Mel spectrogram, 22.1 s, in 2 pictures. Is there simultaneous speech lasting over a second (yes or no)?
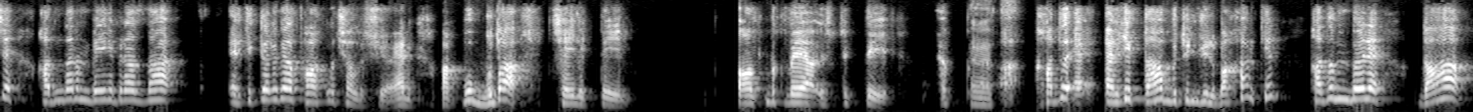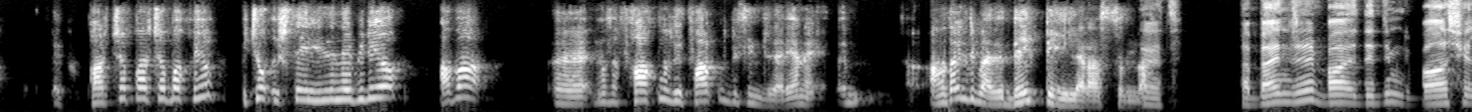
no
